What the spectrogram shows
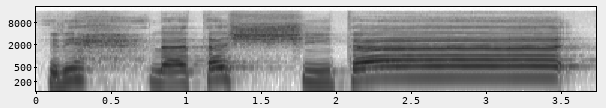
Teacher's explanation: Здесь удлинение в размере 4 огласовок.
